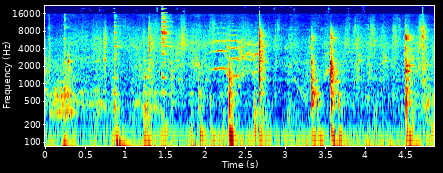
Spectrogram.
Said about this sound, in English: I don't know if you can hear that, but just kind of coating the chicken and making a bit of a mess of it.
